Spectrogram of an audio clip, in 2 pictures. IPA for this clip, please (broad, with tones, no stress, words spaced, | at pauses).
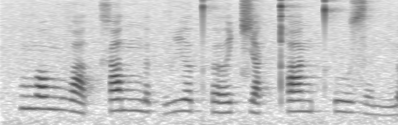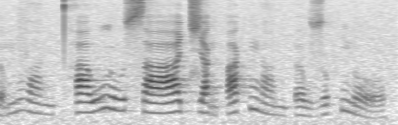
ŋɔ˧ŋva˨˩t̚ xa˧nŋə˨˩t̚ vi˧ə̯t̪ʰəː˨˦t͡ɕa˨˩k̚t̪ʰa˧ŋ t̪ʰu˧zə̤˨˩nŋə̰˧˥m va̤˨˩ŋt̪ʰa˨˦wlu˨˦ saː˨˦t͡ɕa̰˧˨ŋʔa˦˥k̚ ŋa̤˨˩nʔə˧˩wzo˦˥k̚no˧˩˨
